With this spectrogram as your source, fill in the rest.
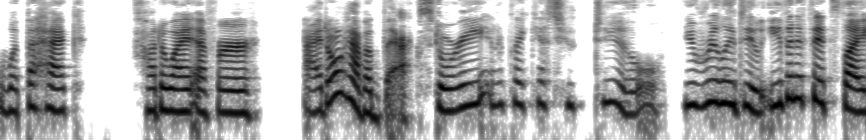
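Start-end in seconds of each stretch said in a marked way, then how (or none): none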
